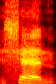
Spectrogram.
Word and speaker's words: Shen: the middle is Peacock, Shun the Peacock. Shun, yeah. Lord Shen. I love how you're like, Amy, it's actually Shen.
